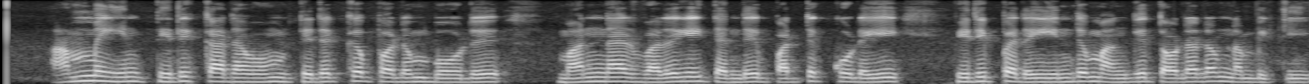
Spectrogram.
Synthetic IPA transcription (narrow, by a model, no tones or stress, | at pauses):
ɐmːɐjɪnt̪ɪɾɯkːɐɽɐʋɯmt̪ɪɾɯkːɐpːɐɽɯmpoːðɯ | mɐnːɐɾʋɐɾɯɣɐɪt̪ːɐndɯpɐʈːɯkːʊɽɐjɐɪ | pɪɾɪpːɐðɯɪndɯmɐŋɡɯt̪ɔɽɐɾɯmnɐmbɪkːɐ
